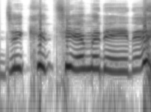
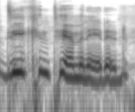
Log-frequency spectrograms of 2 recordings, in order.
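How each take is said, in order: First: Decontaminated rushed after false starts; fumbled long word; stumbling pronunciation. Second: Finally nailing the long word; careful pronunciation. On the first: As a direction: trip into the word. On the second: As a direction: get Decontaminated right this time. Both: Shown as a demonstration. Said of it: "decontami-, oh, decam".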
